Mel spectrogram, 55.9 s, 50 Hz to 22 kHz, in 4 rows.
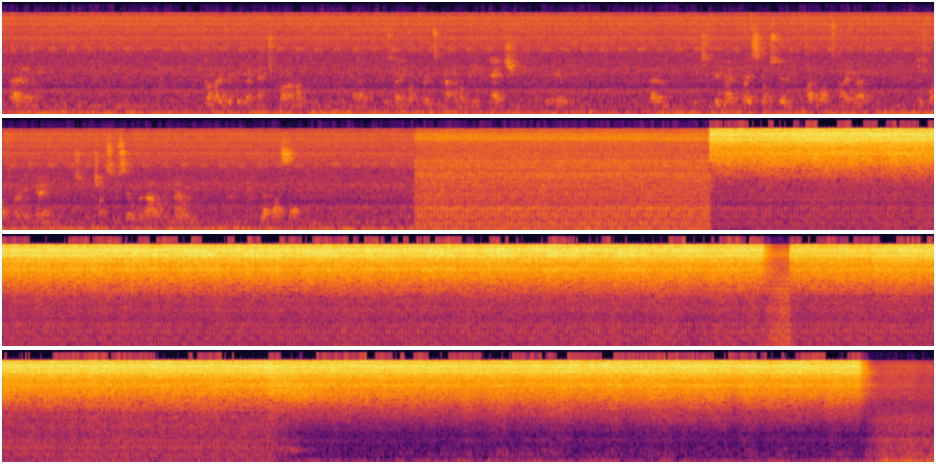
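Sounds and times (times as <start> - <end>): machine hum: 16.9 - 46.2
spray paint hissing: 20.2 - 55.0.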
